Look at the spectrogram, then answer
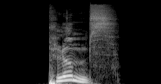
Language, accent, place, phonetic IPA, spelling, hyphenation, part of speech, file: German, Germany, Berlin, [ˈplʊmps], plumps, plumps, interjection / verb, De-plumps.ogg
- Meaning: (interjection) plop!, flop!, bump!; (verb) singular imperative of plumpsen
